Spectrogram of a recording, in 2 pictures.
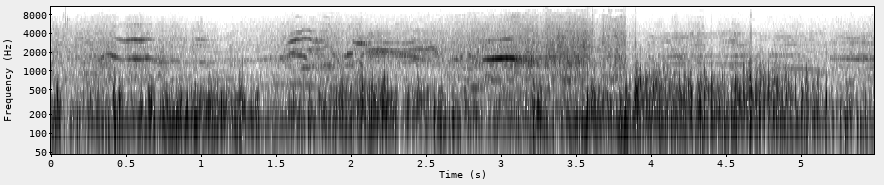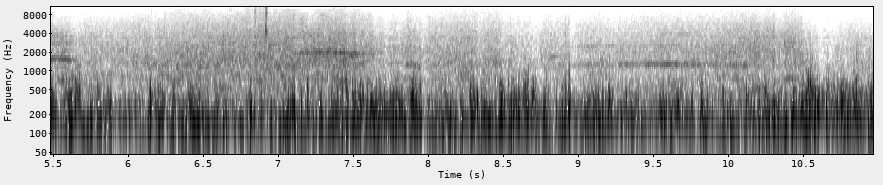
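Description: Wind noise buffeting the microphone outdoors, with short gliding bird calls chirping above it during the first half.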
